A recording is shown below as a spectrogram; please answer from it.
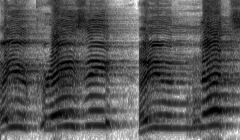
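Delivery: very high-pitched, very loud, drawn-out yell. Retelling a comedian scolding him over an impression: imitating Chris Rock yelling. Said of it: "Chris Rock yelled at me".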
